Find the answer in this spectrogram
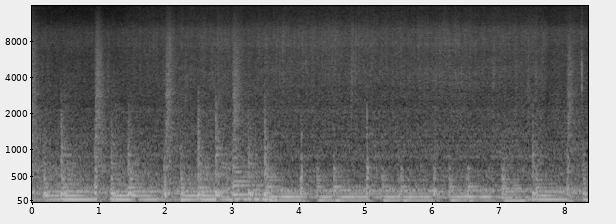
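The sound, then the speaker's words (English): Mushrooms browning in a hot pan give off a steady, dense sizzle, with scattered sharp ticks and taps rising above it throughout. “So once our edges are starting to brown, we'll give it a quick toss, and then we'll let that side brown, maybe arranging the mushrooms just a little bit back into that single layer if we need to.”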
